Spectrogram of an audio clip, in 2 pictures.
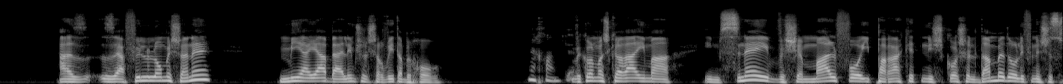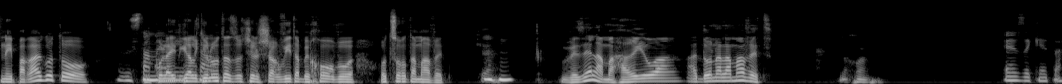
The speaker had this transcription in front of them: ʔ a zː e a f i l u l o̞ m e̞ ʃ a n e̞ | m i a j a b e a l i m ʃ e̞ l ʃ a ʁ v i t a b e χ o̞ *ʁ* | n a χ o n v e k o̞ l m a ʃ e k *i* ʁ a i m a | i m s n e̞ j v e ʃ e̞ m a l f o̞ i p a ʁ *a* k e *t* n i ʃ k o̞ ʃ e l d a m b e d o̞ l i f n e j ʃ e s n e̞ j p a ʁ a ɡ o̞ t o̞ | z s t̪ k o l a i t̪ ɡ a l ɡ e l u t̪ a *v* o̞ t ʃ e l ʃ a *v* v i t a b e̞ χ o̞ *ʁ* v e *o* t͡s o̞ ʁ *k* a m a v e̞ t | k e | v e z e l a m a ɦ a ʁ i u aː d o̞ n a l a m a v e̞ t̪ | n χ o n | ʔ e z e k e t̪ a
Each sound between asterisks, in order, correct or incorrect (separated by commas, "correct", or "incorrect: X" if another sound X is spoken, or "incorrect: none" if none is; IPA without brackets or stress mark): correct, incorrect: a, correct, correct, incorrect: z, incorrect: ʁ, correct, correct, incorrect: t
